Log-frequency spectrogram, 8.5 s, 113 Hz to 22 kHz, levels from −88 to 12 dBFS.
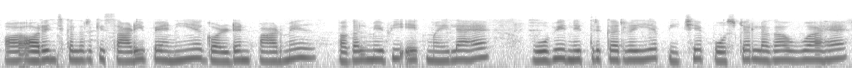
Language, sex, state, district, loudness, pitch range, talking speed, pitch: Hindi, female, Bihar, Jahanabad, -37 LUFS, 210-225 Hz, 205 wpm, 215 Hz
